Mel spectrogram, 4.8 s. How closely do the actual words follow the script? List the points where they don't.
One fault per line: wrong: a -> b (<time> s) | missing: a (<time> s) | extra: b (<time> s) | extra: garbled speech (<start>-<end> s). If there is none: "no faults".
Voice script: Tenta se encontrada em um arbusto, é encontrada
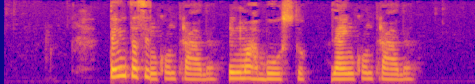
no faults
